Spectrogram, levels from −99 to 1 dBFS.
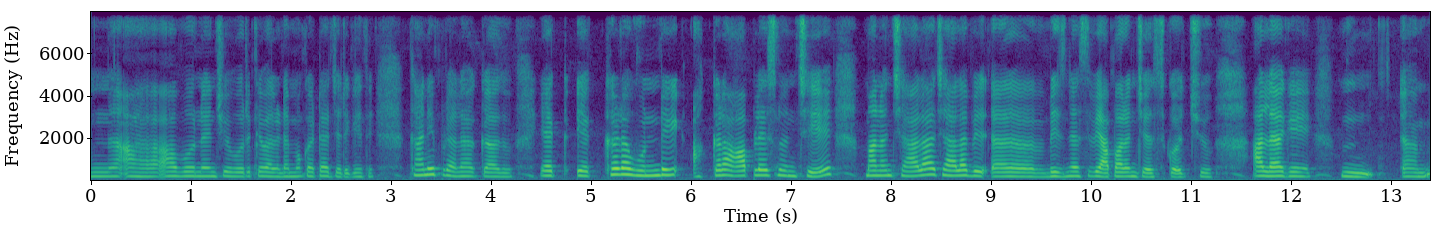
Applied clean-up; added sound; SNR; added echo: none; none; none; none.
